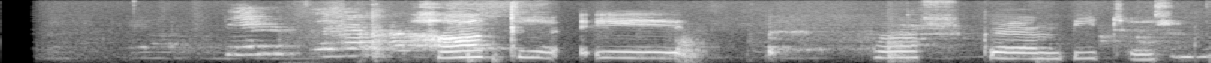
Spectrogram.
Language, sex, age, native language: Icelandic, male, 9, Icelandic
